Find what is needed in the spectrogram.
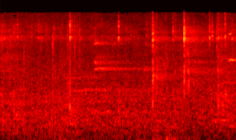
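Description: Table tennis balls clicking sharply and irregularly off tables and bats at nearby tables, over the steady background hum of a busy sports hall.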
